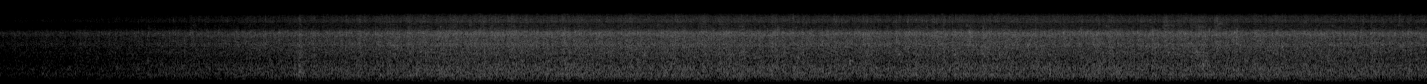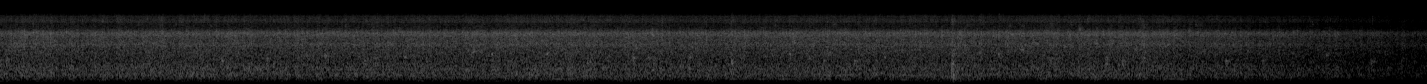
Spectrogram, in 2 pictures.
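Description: Steady rain hiss, fading in over the first few seconds and fading out near the end.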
